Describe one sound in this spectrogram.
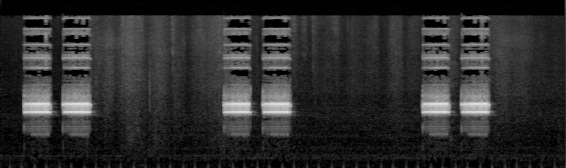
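A call tone rings in repeated double bursts through a speaker.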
